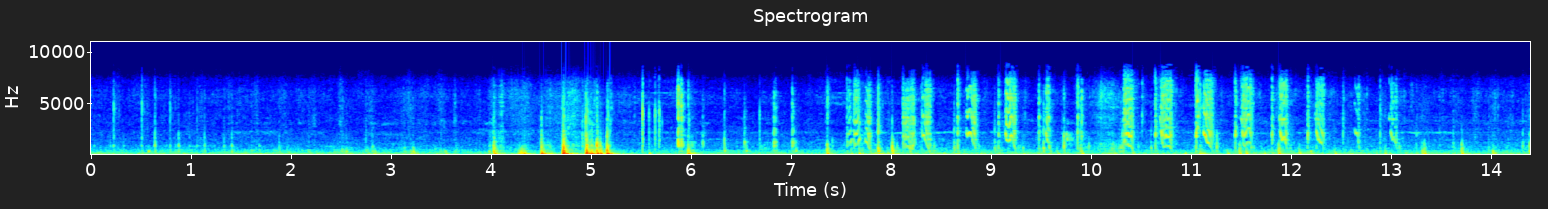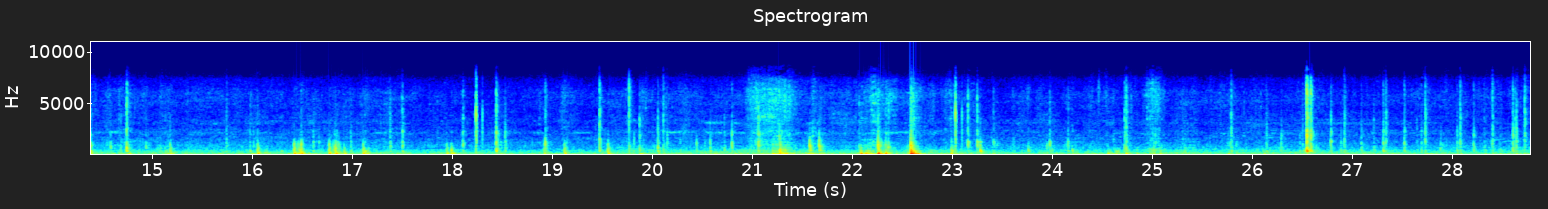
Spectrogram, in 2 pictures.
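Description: Screwdriver turning out self-tapping screws from the plastic gearbox housing of a Makita HR2450 rotary hammer: small scrapes and clicks, with a run of quick ticks in the middle. Two louder knocks, about four seconds in and about 22 seconds in, the later one the loudest.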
